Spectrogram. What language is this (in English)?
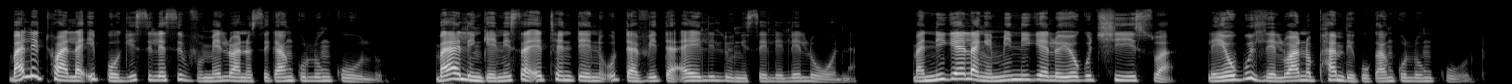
North Ndebele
